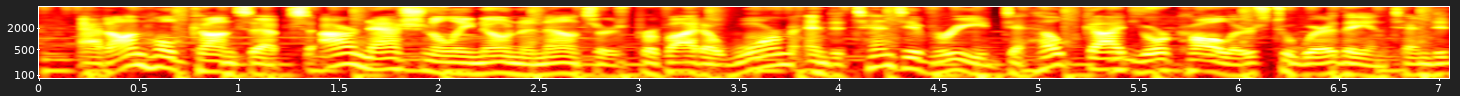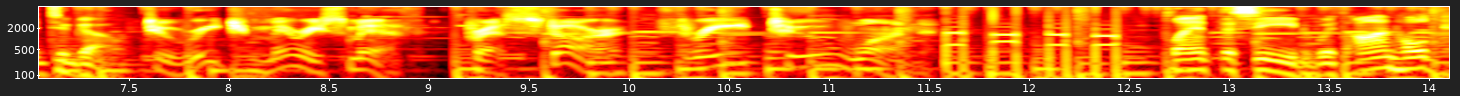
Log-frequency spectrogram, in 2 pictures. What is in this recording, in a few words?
Phone Tree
